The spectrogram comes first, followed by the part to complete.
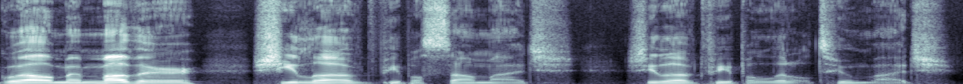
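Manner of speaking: a hint of an old orator, dropped low and soft; understated statesman impression, low and measured; Churchill. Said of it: "obviously I'm doing the voice for Churchill".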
